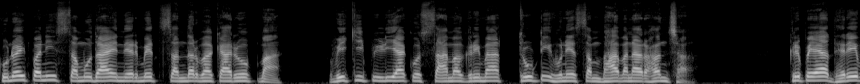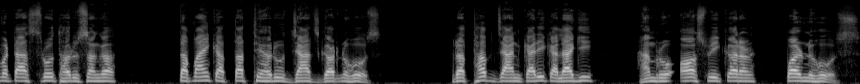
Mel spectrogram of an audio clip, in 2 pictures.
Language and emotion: Nepali, neutral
